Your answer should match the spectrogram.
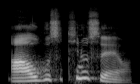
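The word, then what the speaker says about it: Augustinus: 대단히 오래된 사람이기 때문에 사진이 없는 것은 당연할 테고 이 어거스틴이라는 이름이 영어식 발음이고요. 당시에 라틴식 발음으로 하면 아우구스티누스예요.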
